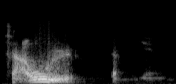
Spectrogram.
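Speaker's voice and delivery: Saúl slowly, two syllables, Sa-ÚL; stressed Saúl. Shown as a demonstration. Teacher spelling out Saúl slowly, ú stressed. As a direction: stretch Saúl, the ú loud and separate. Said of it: "porque suena más fuerte la vocal débil".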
